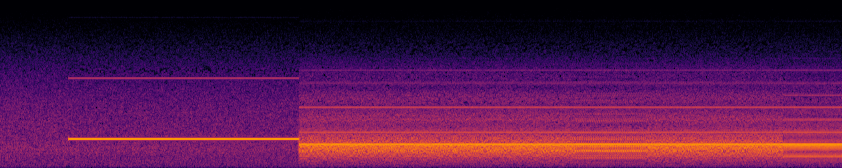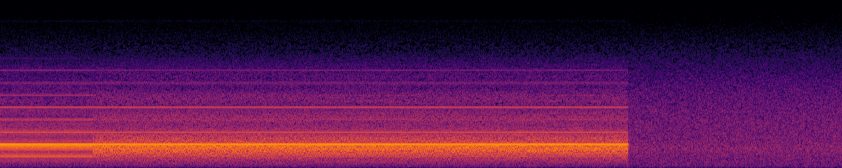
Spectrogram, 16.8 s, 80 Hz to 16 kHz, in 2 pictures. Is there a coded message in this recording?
Yes: Commodore tape loading (standard loader) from 0.7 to 14.7 s, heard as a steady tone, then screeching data, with tape hiss.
